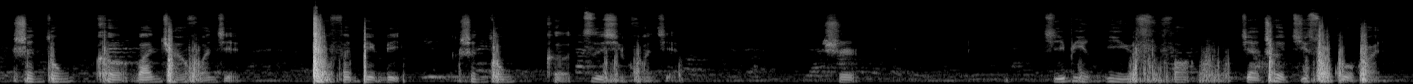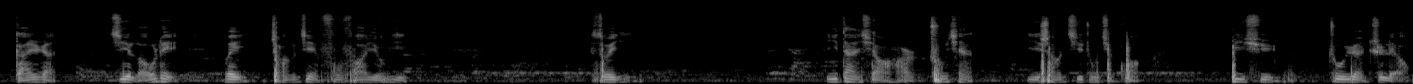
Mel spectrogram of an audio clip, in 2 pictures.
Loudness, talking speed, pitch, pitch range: -28 LUFS, 135 characters per minute, 165 Hz, 125-190 Hz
